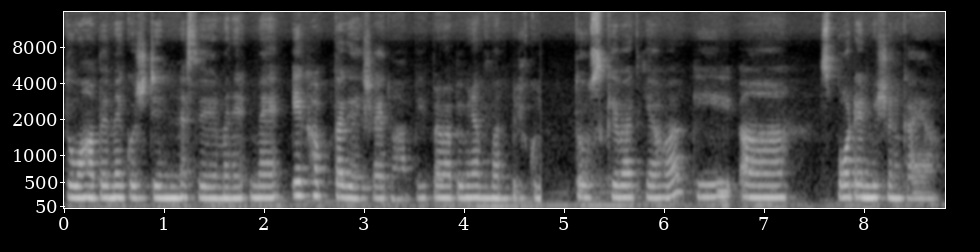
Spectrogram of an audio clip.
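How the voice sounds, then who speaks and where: A young adult woman from Assam, India, recounts a personal story in a casual, chatty way. Her fairly high voice is dark-toned and flat, at a moderate pace, with frequent fillers, restarts and English phrases mixed in.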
